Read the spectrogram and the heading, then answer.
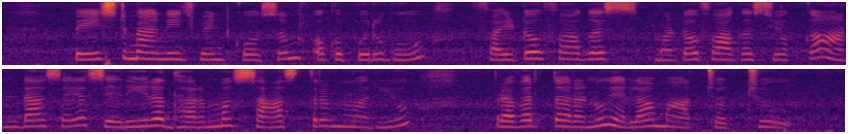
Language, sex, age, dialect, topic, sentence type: Telugu, female, 18-24, Utterandhra, agriculture, question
